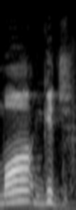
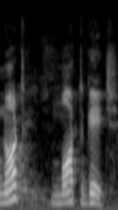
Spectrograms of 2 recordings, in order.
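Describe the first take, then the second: First: The t in the middle is silent. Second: The t in the middle is sounded. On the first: The speaker calls it right. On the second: The speaker calls it wrong.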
